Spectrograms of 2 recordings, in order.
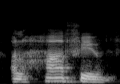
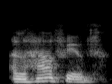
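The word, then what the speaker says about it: الحفيظ: আল হাফেজ, হাফেজ এর উচ্চারণ কঠিন। তোয়া জোয়া, জোয়া, তোয়া জোয়া, আল হাফেজ।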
